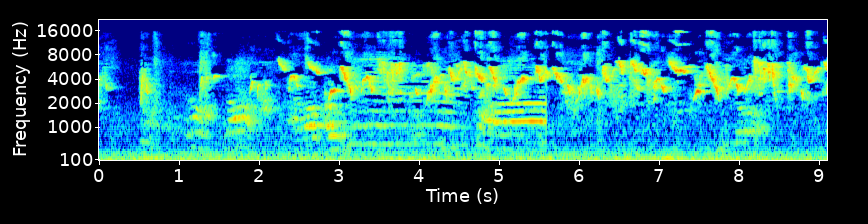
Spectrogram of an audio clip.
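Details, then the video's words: A young male F1 Yorkshire canary learning to sing practises a fast, rambling warble of high chirps and whistles, broken by a buzzy rolled trill. "kenari f1 yorkshire anakan belajar gacor"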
